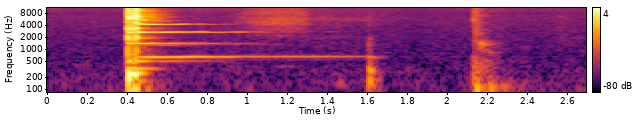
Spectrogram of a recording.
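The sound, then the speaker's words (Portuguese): Wine glasses clink once in a toast, a bright ringing chime that fades over about a second, followed by two softer, brief knocks. No one speaks. “Tintim, amiga. Tintim.”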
